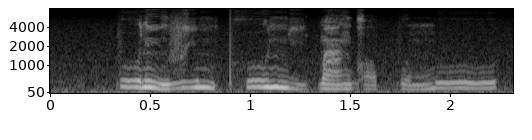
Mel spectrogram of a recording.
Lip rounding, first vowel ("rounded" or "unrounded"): rounded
